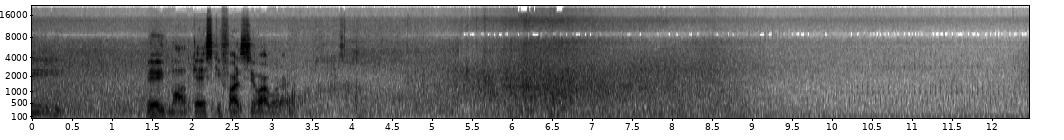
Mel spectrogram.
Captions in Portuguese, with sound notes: Eu e meu irmão, que é esse que faleceu agora. [Ondas do mar]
